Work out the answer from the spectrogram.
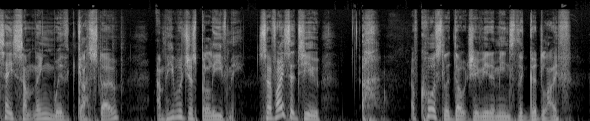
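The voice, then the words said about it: British accent. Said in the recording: “having a British accent”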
